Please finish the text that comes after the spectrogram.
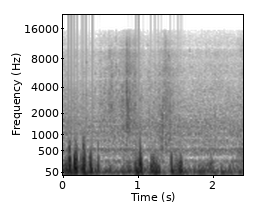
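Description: Honeybees hum low and close during a February beehive inspection, the buzz swelling and fading in uneven pulses mixed with soft wind and handling thumps, with no voices heard.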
